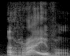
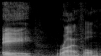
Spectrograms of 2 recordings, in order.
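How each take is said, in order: First: The 'a' is joined into one word. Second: The 'a' is set apart from the word. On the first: Someone showing up. "as opposed to he shows up and he has arrived" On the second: An opponent or competitor. "not arrival, but a rival"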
